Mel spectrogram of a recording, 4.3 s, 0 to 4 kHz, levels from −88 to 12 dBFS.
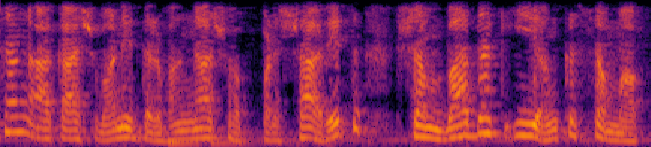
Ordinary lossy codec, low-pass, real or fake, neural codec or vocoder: Opus, 24 kbps; 3.6 kHz; fake; vocoder, 44.1 kHz, 128 mel bands every 512 samples, BigVGAN v2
